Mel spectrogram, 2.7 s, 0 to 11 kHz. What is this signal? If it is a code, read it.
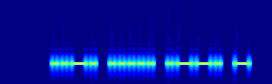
Morse code, heard as a keyed tone, about 25 wpm, 690 Hz. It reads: F5PT
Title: DXCC-100 Call Signs - 4 Characters - 25wpm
